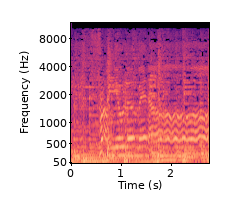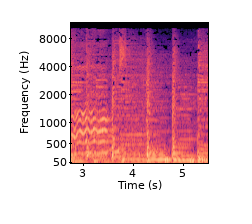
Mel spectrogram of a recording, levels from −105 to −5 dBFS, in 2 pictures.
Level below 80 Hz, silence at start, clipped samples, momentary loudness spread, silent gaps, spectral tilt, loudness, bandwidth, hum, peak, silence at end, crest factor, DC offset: -32 dBFS; 0 s; under 0.1%; 3 LU; none; -5.5 dB/octave; -21 LUFS; 11 kHz; none; -6 dBFS; 0 s; 14 dB; under 0.1%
